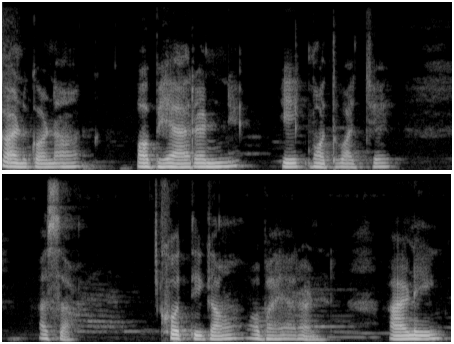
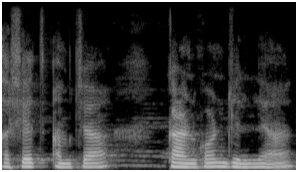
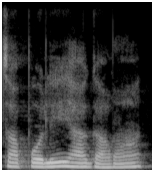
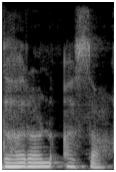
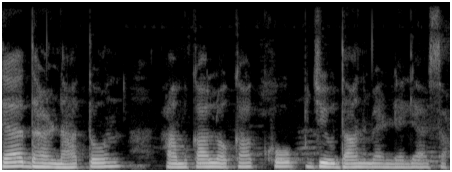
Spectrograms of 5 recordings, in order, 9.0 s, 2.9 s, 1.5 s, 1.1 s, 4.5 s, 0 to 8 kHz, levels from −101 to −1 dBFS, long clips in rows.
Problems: background sounds at intervals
